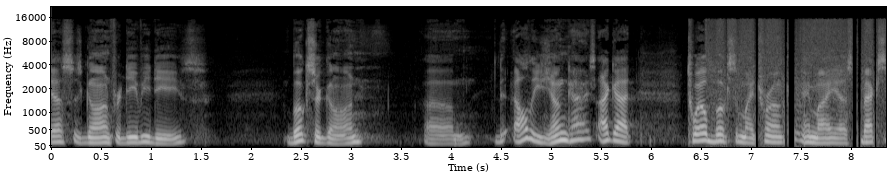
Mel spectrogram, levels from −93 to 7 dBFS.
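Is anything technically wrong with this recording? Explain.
Yes, there are two faults.

From 6.54 s to the end, the speech turns gritty and grainy: likely low bit depth without dither, about 5 bits with rounding. Waveforms show visible stair-steps, and spectrograms show broadband hash tracking the speech, roughly 20 dB down.

At 7.53 s, a small skip suggests a dropped buffer (overrun), with about 5 ms lost and the edges spliced together. This shows as a waveform discontinuity and a thin vertical spectrogram line.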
